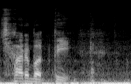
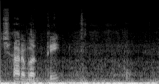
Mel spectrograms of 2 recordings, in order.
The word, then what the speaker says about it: छर बत्ती: लोगों को दिखती है इसको बोलते हैं छर बत्ती इंग्लिश में स्पेलिंग बोलते हैं छिर सी एच आई आर बत्ती लेकिन बोलचाल में छर मतलब छलावा होता है उसके लिए बोलते हैं छर बत्ती तो वह यहां पर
